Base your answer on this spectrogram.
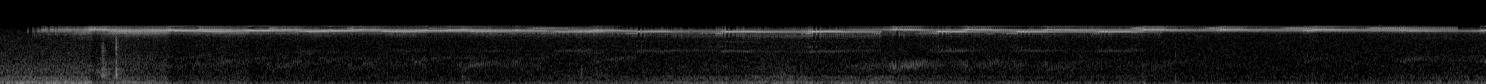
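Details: Bell cricket kept at home in summer, its song heard as a pet named Clara meets one for the first time: a continuous high, ringing trill that holds steady throughout, with slight pulsing in loudness and a quiet indoor background.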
